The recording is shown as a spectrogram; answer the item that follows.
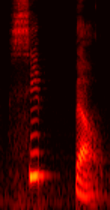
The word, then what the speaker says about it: seatbelt: 시트벨트처럼 T 발음이 중간에 꼈을 때는 그 소리가 안 나요. 연하게, 부드럽게 처리해서 seatbelt. 이렇게 끝나면 또 모르겠어요.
